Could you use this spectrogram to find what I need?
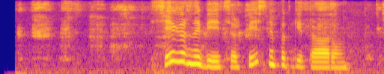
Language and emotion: Russian, neutral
